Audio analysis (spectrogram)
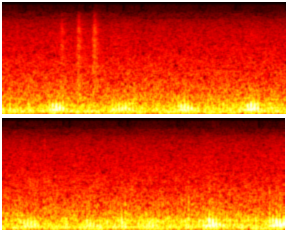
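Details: Domestic cat, female, relaxing in sunshine and purring. A quiet, low rumble rises and falls in rhythmic throbs about every two-thirds of a second, with faint background hiss.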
